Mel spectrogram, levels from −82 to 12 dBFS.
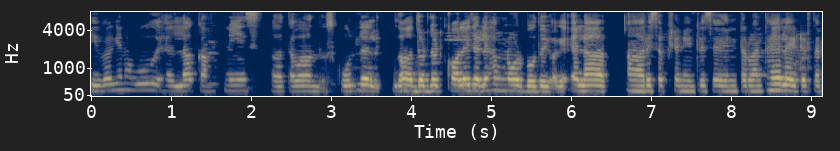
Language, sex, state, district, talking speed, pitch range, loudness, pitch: Kannada, female, Karnataka, Bellary, 155 wpm, 190-205 Hz, -17 LUFS, 195 Hz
